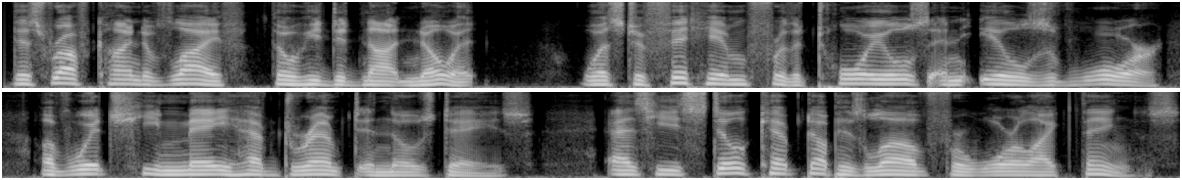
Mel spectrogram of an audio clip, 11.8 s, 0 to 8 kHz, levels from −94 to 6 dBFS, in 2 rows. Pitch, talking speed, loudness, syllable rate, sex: 130 Hz, 215 wpm, -17 LUFS, 4.1 syllables/s, male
